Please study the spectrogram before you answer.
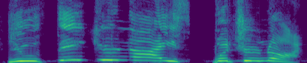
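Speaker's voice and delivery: retold exasperated outburst, high and loud; frustrated outburst. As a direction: snap it high and loud, dragging the first jab. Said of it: "in my frustration".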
